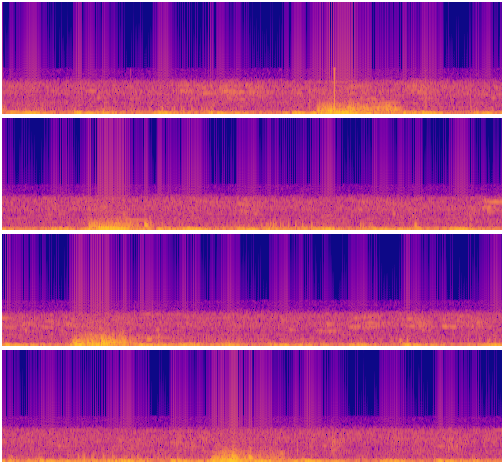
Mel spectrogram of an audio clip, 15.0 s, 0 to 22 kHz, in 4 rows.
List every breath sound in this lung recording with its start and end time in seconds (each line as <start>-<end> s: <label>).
2.23-3.00 s: inhalation
2.23-3.00 s: crackles
4.31-5.06 s: inhalation
4.31-5.06 s: crackles
7.90-8.76 s: inhalation
7.90-8.76 s: crackles
12.78-13.64 s: inhalation
12.78-13.64 s: crackles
